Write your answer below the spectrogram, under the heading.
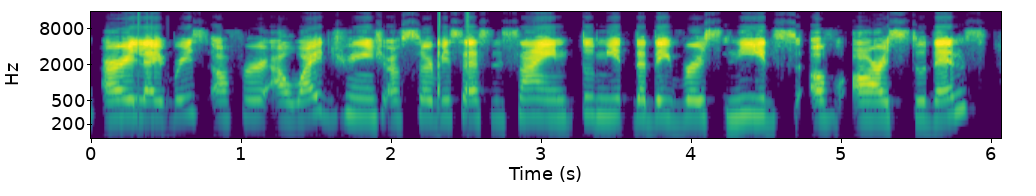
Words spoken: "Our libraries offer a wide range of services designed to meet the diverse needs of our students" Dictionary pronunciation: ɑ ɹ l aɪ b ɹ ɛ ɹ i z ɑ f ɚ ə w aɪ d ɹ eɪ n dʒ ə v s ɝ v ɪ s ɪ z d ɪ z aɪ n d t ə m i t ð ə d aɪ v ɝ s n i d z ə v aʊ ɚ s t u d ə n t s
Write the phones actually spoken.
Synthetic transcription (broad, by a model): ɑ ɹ l aɪ b ɹ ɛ ɹ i s ɑ f ɚ ə w aɪ d ɹ eɪ n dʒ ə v s ɝ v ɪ s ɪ s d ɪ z aɪ n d t ə m i t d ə d aɪ v ɝ s n i d s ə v aʊ ɚ s t u d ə n t s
